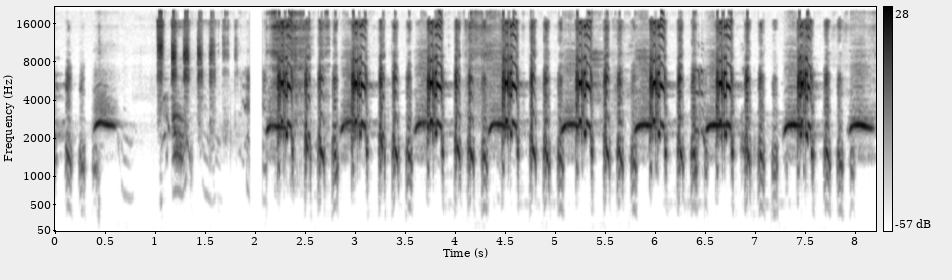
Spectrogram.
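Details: Male grey francolin: one brief note and a pause, then from two seconds a steady run of about nine loud, shrill, rising phrases, each with chattering harsh notes.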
